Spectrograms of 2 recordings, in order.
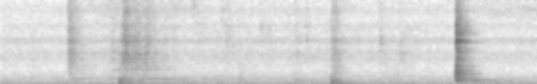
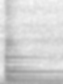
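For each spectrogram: First: cracked cast iron skillet. Second: uncracked cast iron skillet.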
